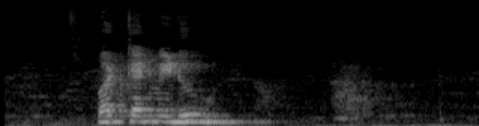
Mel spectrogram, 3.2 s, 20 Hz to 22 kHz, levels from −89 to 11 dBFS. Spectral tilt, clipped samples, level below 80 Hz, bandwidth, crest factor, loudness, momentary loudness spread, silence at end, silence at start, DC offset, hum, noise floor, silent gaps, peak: -7.5 dB/octave; under 0.1%; -62 dBFS; 13 kHz; 20 dB; -34 LUFS; 25 LU; 0.15 s; 0.15 s; under 0.1%; none; -60 dBFS; none; -18 dBFS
